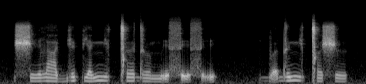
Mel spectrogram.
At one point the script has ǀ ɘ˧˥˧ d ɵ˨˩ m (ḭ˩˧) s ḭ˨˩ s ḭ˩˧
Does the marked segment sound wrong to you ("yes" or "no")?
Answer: yes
